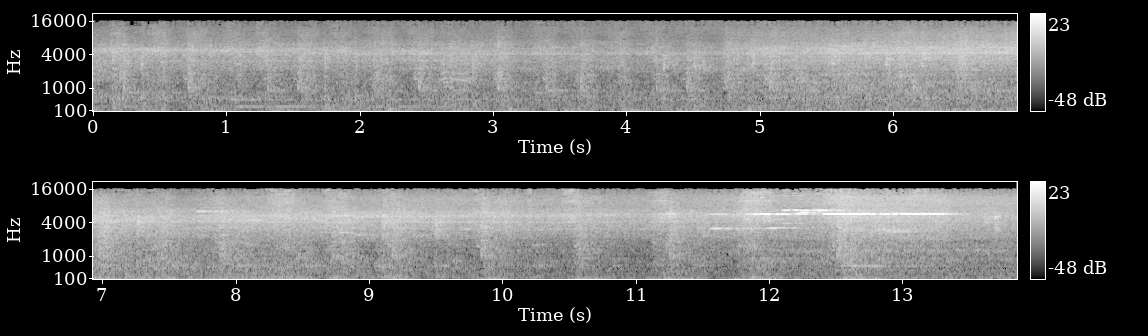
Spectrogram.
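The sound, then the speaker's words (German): An express train pulling into a terminal station gives off a steady, loud rumbling and rattling of wheels and cars, with a thin, high squeal briefly rising near the end. “Der Carvendel Express fährt ein.”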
